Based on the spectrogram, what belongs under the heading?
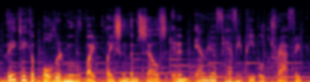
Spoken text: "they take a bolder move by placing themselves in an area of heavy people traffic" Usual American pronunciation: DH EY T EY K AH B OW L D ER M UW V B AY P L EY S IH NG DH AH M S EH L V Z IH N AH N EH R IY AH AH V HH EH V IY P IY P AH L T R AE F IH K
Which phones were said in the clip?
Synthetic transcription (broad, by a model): DH EY T EY K AH B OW L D ER M UW V B AY P L EY S IH NG DH AH M S EH L V Z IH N AH N EH R IY AH AH V HH EH V IY P IY P L T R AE F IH K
